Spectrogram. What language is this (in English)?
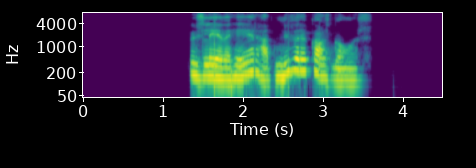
Western Frisian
